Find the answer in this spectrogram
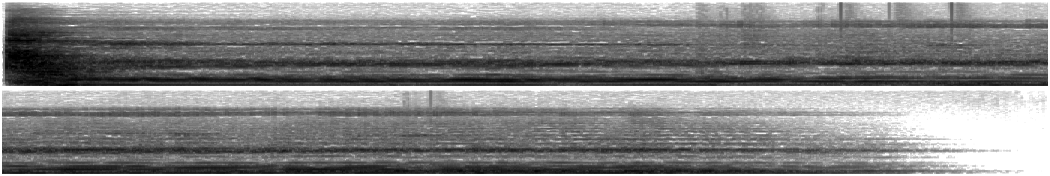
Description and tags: An om element for ambient meditative mixes, etc
monks, chant, ohm, om, meditative, spiritual, meditation, throat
